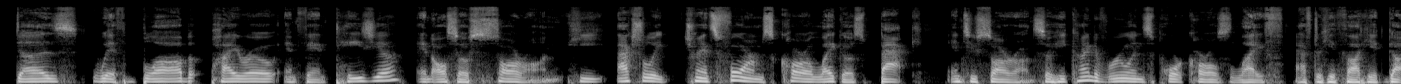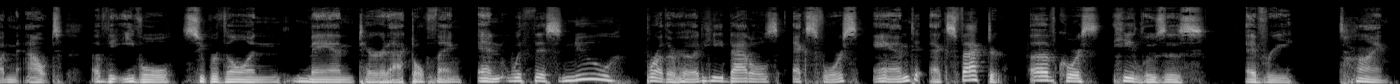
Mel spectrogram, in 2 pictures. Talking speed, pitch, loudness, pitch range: 120 wpm, 125 Hz, -19 LUFS, 110-140 Hz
